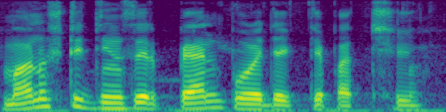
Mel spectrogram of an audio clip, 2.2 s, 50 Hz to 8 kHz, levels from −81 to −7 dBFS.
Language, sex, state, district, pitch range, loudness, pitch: Bengali, male, West Bengal, Cooch Behar, 120-155 Hz, -17 LUFS, 135 Hz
